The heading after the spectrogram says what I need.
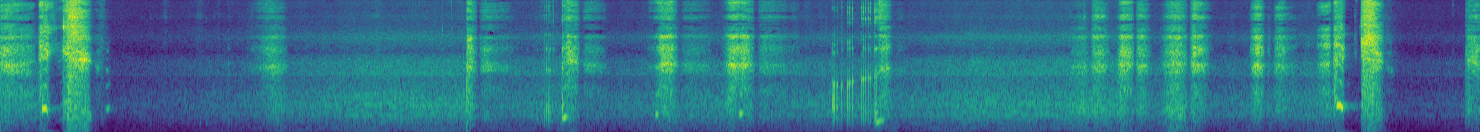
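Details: Cat sneezes repeatedly in sharp bursts with noisy, wheezy, gasping breaths between them; sneezing with wheezy breathing.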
